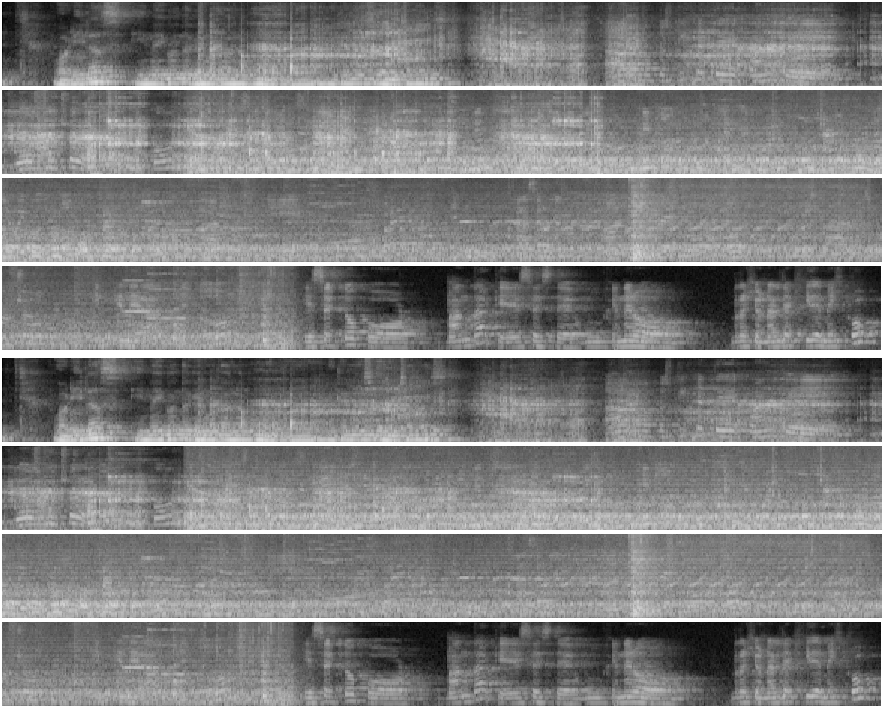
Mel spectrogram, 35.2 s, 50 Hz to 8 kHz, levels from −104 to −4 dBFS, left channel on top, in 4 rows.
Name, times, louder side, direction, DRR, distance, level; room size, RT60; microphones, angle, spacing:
voice 1, 0.2-4.4, equal, 50° right, 3 dB, 6.8 m, -30 dB
sound 1, 2.0-13.4 13.7-14.8, left 5 dB, 75° left, 1.3 m, -30 dB
voice 2, 6.0-8.4 8.9-12.8 13.3-14.2 14.5-16.7 17.0-18.7 19.0-19.8 20.2-20.7 21.4-21.6 22.1-22.4 22.7-25.1 25.8-26.8 27.3-28.7 29.4-30.5 30.8-33.2 33.7-35.0, left 1 dB, 5° left, 3 dB, 2.9 m, -38 dB
sound 2, 10.6-29.3, right 1 dB, 25° right, 2.1 m, -31 dB
27.0 x 25.5 x 6.2 m, 0.83 s
head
